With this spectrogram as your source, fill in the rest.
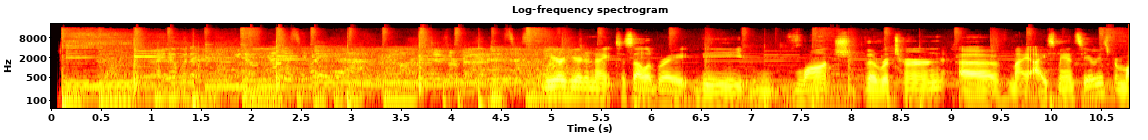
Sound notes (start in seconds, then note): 0.2 upbeat music; 0.6 crowd chatters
